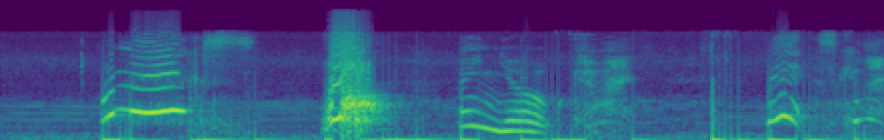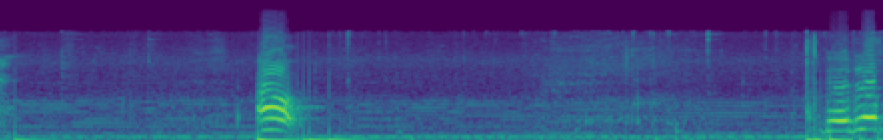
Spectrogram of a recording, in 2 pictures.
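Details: Puppies Max and Molly at play; short, high yips with falling pitch sound in quick bursts among excited human voices and handling noise.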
